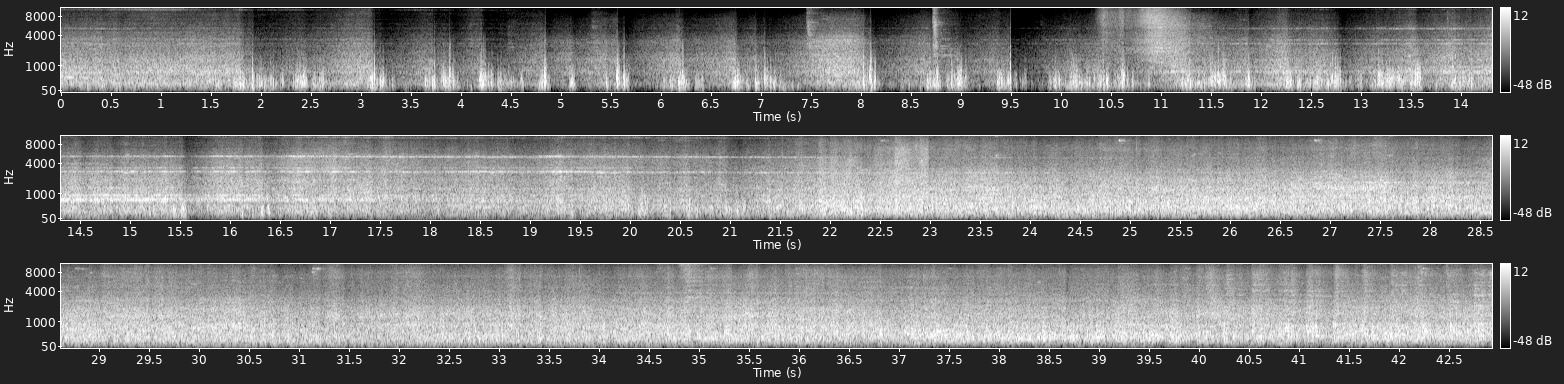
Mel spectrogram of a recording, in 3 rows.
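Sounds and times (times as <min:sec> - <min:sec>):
train wheel squeal: 0:10.4 - 0:24.2.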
